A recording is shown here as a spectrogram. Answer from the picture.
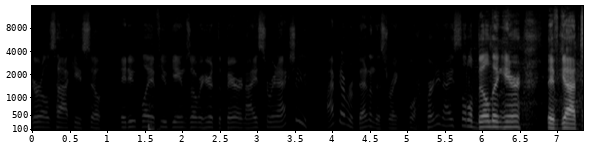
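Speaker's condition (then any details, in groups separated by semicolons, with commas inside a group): No condition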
